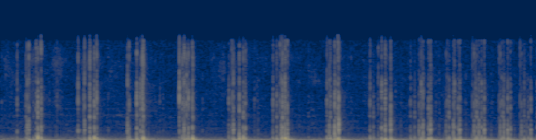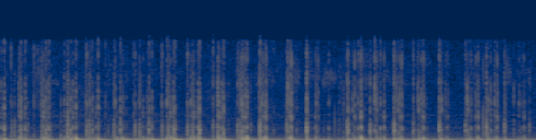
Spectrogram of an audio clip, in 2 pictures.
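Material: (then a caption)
Paper. Long fingernails on both hands scratch rapidly over the glossy paper cover of a closed Departures magazine. The result is a quick, uneven run of short, bright scratching strokes over a steady low hum.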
